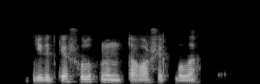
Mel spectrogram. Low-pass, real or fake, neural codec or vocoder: 5.4 kHz; real; none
